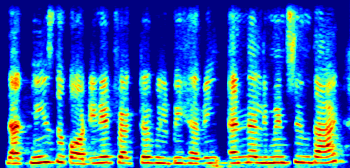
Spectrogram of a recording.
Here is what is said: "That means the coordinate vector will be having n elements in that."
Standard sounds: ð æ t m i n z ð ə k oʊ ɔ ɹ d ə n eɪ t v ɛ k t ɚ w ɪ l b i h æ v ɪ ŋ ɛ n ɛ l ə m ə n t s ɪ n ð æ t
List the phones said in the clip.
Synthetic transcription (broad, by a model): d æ t m i n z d ə k oʊ ɔ ɹ d ə n eɪ t f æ k t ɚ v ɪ l b i h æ v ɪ ŋ ɛ n ɛ l ə m ə n t s ɪ n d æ t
